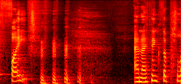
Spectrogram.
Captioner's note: laughing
